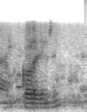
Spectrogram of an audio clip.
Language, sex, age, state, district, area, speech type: Malayalam, male, 18-30, Kerala, Idukki, rural, conversation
